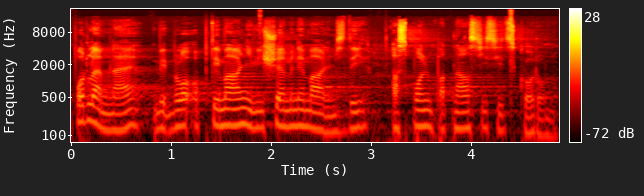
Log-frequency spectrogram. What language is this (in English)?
Czech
